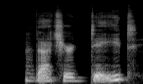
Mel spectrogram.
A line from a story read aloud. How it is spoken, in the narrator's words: sneers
